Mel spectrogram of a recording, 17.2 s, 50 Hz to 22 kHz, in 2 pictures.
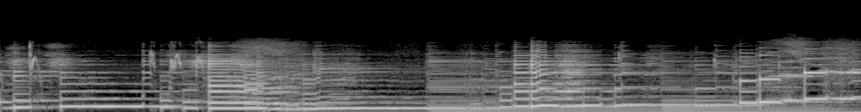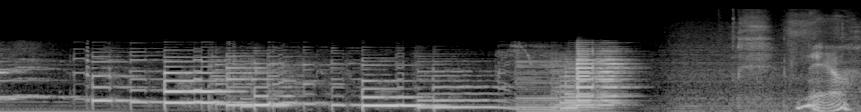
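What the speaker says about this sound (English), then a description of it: "So it gives you 200 milliseconds before the reverb actually hits." A Chase Bliss Dark World dual-channel reverb pedal processes sliding, pitch-bending guitar notes, with its pre-delay set to about 200 milliseconds, so the lush wash arrives after each note before a burst of distorted, shimmering effects.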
